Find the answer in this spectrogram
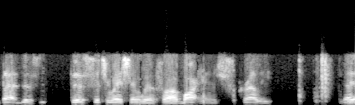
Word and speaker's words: Shkreli: This situation with Martin Shkreli, that's how you pronounce it.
